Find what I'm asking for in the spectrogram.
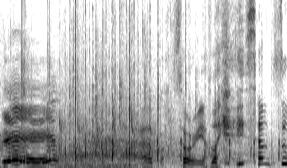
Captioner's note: applause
